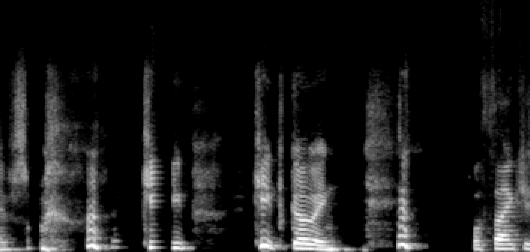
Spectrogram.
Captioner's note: chuckles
